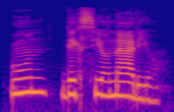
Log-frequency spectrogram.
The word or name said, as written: un diccionario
